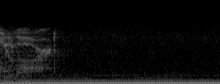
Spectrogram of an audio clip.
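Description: A brief whispered voice in the first half second, then a steady low electrical hum with hiss from the old recording, which runs on alone.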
